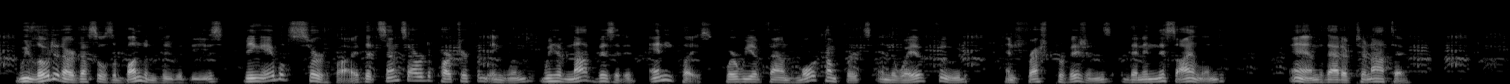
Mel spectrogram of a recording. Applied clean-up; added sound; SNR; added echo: classical method Wiener filter.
